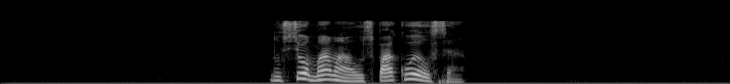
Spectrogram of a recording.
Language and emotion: Russian, angry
